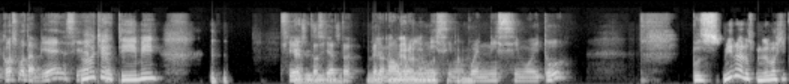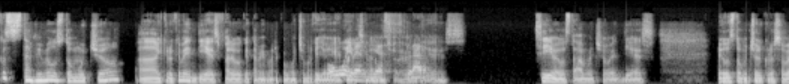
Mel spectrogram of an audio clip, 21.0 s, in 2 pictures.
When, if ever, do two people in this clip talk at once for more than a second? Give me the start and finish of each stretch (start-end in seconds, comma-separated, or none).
3.9-6.4, 14.9-16.3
